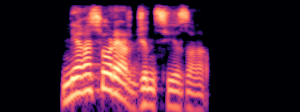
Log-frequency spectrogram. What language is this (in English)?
Kabyle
